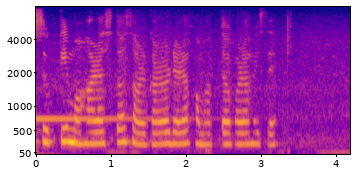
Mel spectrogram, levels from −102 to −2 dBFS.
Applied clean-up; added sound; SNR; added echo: none; Keyboard (musical); 14 dB; none.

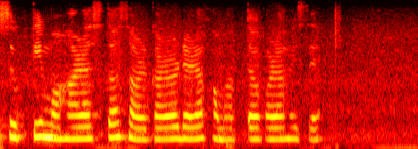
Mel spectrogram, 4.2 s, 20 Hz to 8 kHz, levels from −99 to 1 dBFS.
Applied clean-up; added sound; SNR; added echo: none; none; none; none.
